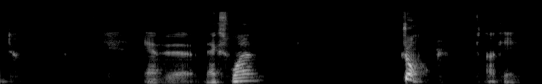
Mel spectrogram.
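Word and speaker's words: 众: Yeah, but this one with falling tone or angry tone. So when you pronounce like this, 重, you got the right one. You got the right pronunciation.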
